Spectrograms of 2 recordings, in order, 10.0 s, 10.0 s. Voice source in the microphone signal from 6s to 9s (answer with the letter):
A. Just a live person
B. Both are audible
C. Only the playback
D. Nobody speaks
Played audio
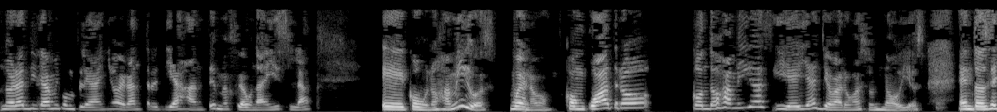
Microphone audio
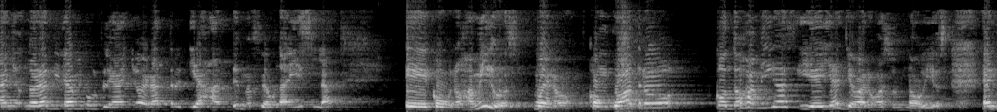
C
